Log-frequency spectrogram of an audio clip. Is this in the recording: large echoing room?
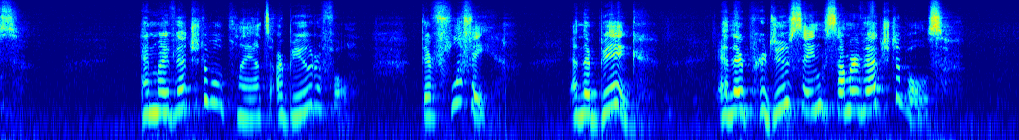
yes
